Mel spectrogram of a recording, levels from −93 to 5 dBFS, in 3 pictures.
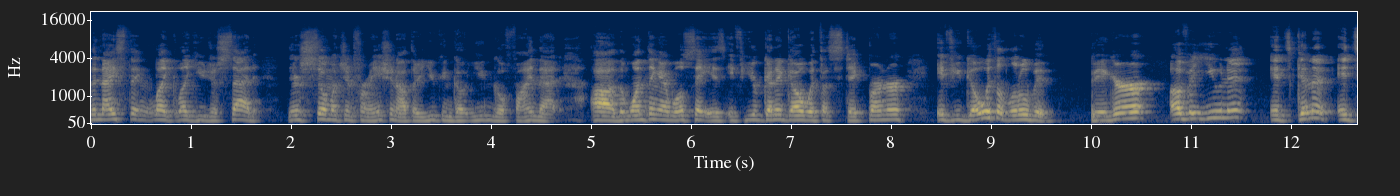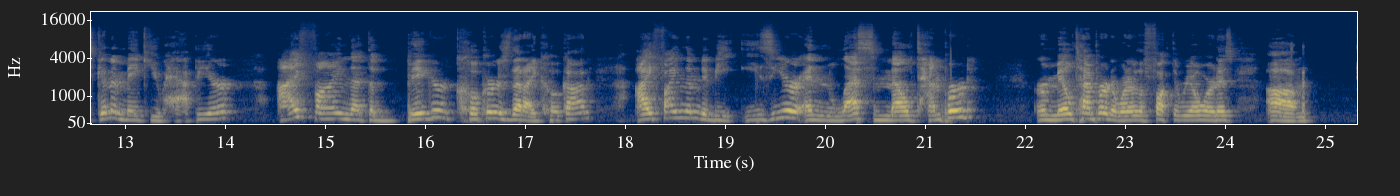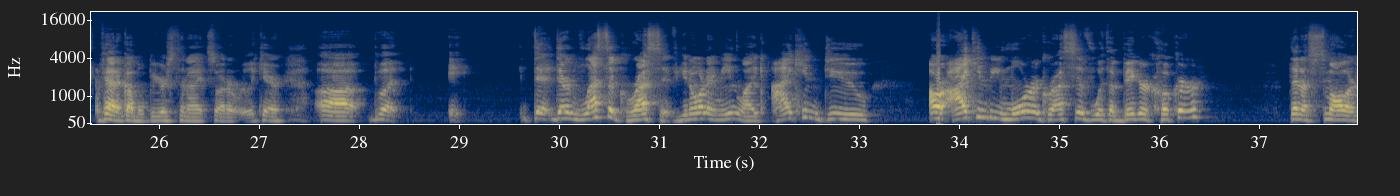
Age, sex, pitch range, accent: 30-49, male, 150-195 Hz, American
